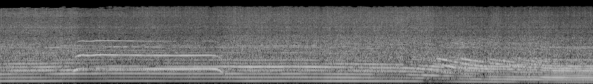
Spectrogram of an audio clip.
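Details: Echo HC-1600 two-stroke hedge trimmer, revived after sitting a long time: high buzzing note holds, then sags and wavers in pitch, running lean and unsettled. High-speed carb mixture is too lean and is opened about half a turn; idle may need resetting.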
